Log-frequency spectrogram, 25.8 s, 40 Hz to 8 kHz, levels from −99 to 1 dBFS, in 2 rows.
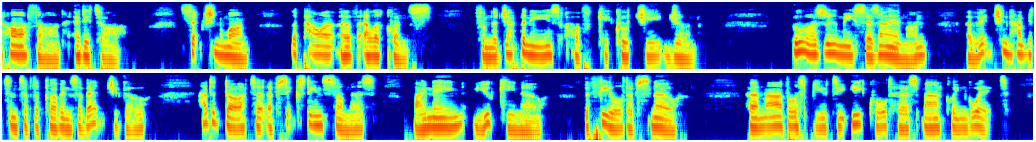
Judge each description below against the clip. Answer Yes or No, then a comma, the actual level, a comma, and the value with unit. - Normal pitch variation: Yes, average, 3.5 semitones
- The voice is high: No, low, 115 Hz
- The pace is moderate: No, slow, 110 wpm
